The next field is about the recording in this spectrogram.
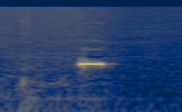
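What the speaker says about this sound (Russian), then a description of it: "Потому что вы сейчас кнопки нажимаете," A phone keypad gives a single short, clear button tone as a key is pressed, loud and close, preceded by faint low rustling with no talk.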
